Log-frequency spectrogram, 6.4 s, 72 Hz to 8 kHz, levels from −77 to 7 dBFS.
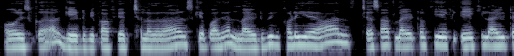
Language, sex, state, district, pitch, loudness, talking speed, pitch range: Hindi, male, Uttar Pradesh, Jyotiba Phule Nagar, 165 Hz, -18 LUFS, 250 wpm, 150-180 Hz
